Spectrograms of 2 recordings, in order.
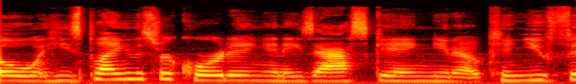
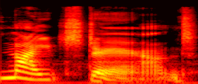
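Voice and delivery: plain, dull device readout machine voice; 3 semitones higher than usual. Retelling what a ghost-detection device says: imitating a basic device voice. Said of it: "in just, like, a basic voice".

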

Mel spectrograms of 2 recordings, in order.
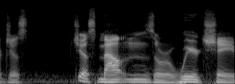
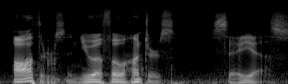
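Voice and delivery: put-on, slow, dramatic documentary narrator voice. Group chat about a long-frozen continent, in an Ancient Aliens voice. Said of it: "In my ancient alien voice".

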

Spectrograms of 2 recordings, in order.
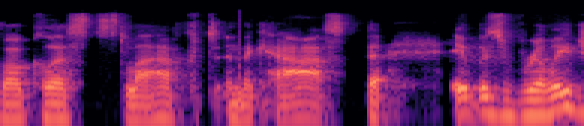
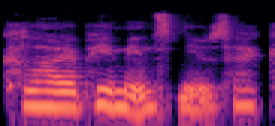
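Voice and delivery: put-on whisper, higher pitch; 8 semitones higher than usual. Quoting a TV scene where Callie whispers her line: imitating Callie's whisper. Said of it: "she whispers, like".

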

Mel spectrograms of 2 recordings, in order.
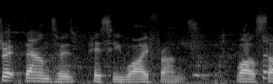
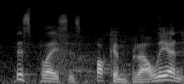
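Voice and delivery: put-on Belfast-sounding Northern Irish accent. Retell the actor getting pissed and putting on an accent: Kiefer Sutherland's Glaswegian, coming out Belfast. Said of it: "definitely Belfast coming out".

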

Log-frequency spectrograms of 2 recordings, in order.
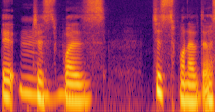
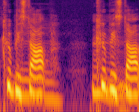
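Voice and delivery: quick, rushed mock child voice, much higher; 4 semitones higher than usual. Speaker imitates how a child used to say it: imitating him saying it fast. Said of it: "because he would say it so fast".

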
